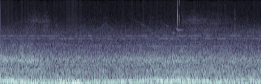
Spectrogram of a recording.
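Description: Embraer jet airplane at Charlotte Douglas Airport, arriving from Muscle Shoals, heard as a steady broadband engine roar that stays fairly loud and even throughout, with no talk over it.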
